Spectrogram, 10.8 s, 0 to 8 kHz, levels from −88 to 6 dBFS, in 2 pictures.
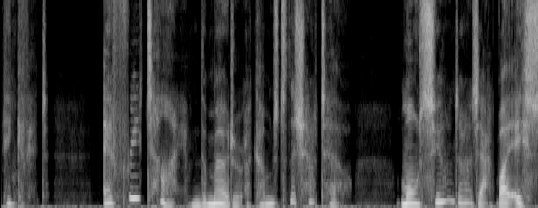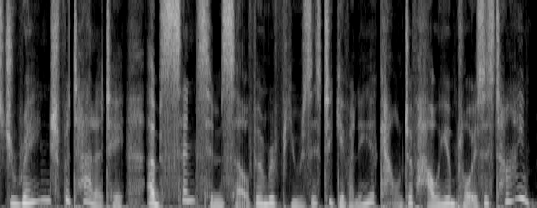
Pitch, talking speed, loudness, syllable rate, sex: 215 Hz, 165 wpm, -21 LUFS, 5.8 syllables/s, female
